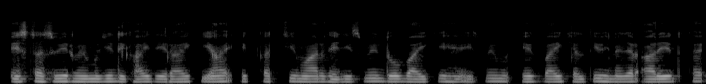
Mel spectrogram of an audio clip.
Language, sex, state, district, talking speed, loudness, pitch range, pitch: Hindi, male, Bihar, Samastipur, 245 wpm, -35 LUFS, 130-135 Hz, 130 Hz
